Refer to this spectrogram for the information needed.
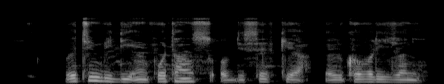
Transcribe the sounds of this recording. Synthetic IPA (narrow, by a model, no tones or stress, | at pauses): wetʰĩnbidiĩmpʰɔtʰãnsɔfdisefkʰɛɛ̃ɹikʰɔvaɹid͡ʒɔni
